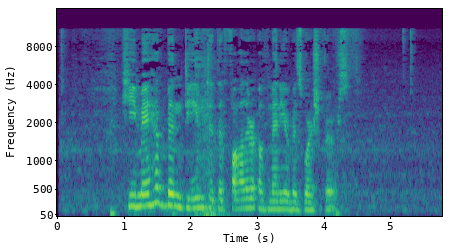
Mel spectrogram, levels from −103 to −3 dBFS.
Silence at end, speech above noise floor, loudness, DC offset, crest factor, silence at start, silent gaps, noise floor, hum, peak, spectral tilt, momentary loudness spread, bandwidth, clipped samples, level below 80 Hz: 1.3 s; 31 dB; -25 LUFS; under 0.1%; 18 dB; 0.05 s; none; -55 dBFS; none; -8 dBFS; -5 dB/octave; 12 LU; 11.5 kHz; under 0.1%; -44 dBFS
